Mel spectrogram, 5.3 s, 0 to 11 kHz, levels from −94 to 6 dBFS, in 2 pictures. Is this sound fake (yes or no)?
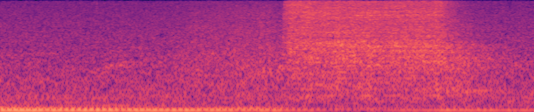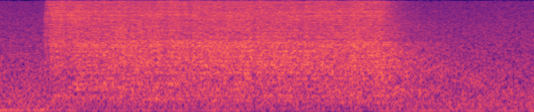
no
